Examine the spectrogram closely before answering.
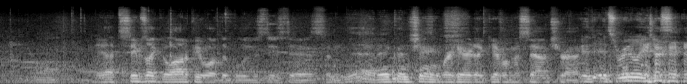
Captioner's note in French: Rires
